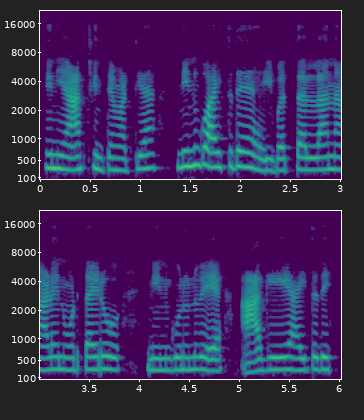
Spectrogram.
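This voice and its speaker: A woman voicing chatty village women in a cartoon comedy, in a rapid, gossipy, exclaiming manner. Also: sits high, level tone, lightly acted.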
